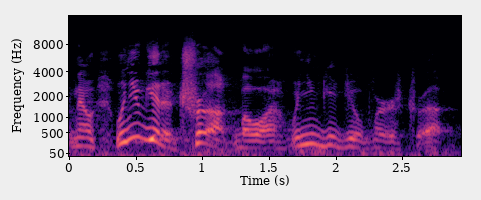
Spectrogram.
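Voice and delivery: normal talking voice

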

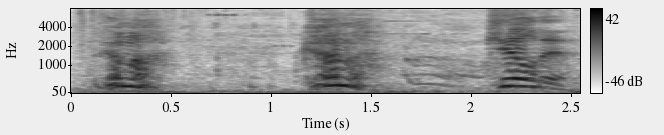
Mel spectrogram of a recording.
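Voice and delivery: loud, high bursts; punchy, excited gamer yells; urgent shouting. Real, not acted. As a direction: shout it in the heat of battle. Urging on a kill in game.

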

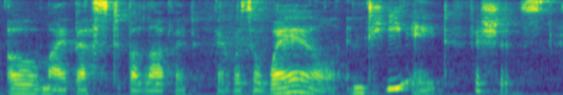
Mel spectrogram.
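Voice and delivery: whispered aside to the listener; hushed. A narrator's reading. Storyteller whispering to her best beloved. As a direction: breathe it like a secret.

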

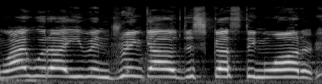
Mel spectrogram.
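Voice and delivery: ordinary talk

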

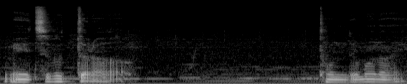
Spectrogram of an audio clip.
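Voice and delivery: very soft drowsy mumble; fading off to sleep; sleepy. Real, not acted. Falling asleep drunk, late. (眠そうな小声)

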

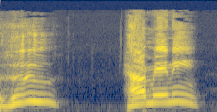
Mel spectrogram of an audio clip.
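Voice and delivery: high ringing question to the crowd; rhetorical question. Real, not acted. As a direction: call it out high to the congregation.

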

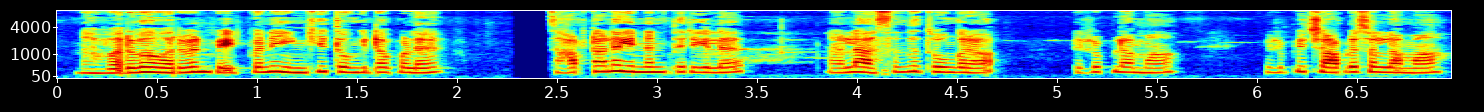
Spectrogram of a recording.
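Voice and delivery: hushed musing. Acted. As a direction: keep it down beside someone sleeping. Husband talks over sleeping wife. (தூங்குபவர் அருகே மெதுவான தனிப்பேச்சு)

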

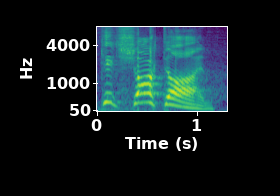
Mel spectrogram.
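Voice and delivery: loud gasp and slow triumphant taunt; real hyped taunt; excited gasp then gloat. Real, not acted. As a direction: gloat loudly at the opponent. Gloating after good play.

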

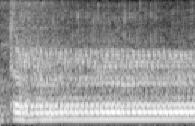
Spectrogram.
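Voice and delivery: slow rolled rumble imitating a quake; rumbling trill. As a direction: roll the r like the earth shaking. Imitates the rumble coming back.

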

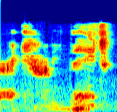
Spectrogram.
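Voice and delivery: a frowning, breathless whisper; dog whispers with a frown. Acted. The dog finds an old shoe, a frowning whisper. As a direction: hush it like a disappointed dog. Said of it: "said the dog with a frown".

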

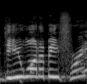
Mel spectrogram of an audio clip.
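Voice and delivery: ordinary delivery

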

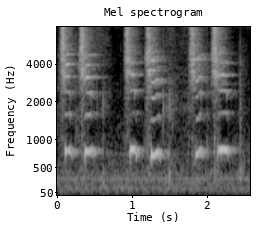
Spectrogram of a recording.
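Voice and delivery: tiny, very high, soft cheeps; chick voice. Pretend. Teacher showing children a little chick voice, very high and soft. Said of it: "can you do a little chick voice".

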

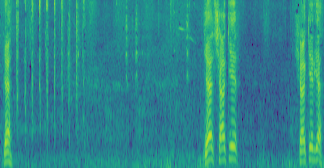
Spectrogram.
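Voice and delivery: coaxing animals. Real, not acted. Feeding timid strays, calling them over gently, high sing-song coaxing. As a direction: coax a shy stray dog to come close.

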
